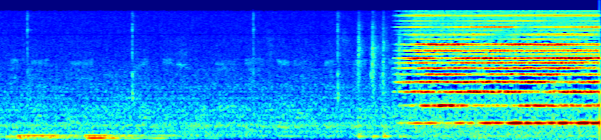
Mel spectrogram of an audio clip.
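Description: Synthesizer music from FL Studio (the Sytrus synth) playing over studio speakers: faint low bass notes and light clicks at first, then about four seconds in a loud, steady held note with many overtones.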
